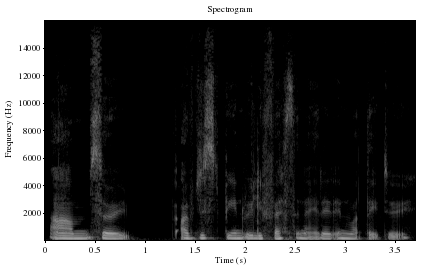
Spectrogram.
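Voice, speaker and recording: A young woman from Pakistan introducing herself to a class, soft-spoken with some ums. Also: on the low side, level tone, moderate pace, vocal fry, no echo, studio quality.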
